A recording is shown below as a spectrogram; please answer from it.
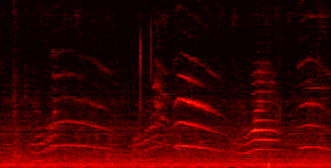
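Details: Ragdoll kittens raised in a home cattery in central Kansas, without cages, give thin, high meows that rise and fall, several overlapping in quick succession, over a steady low background hum.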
